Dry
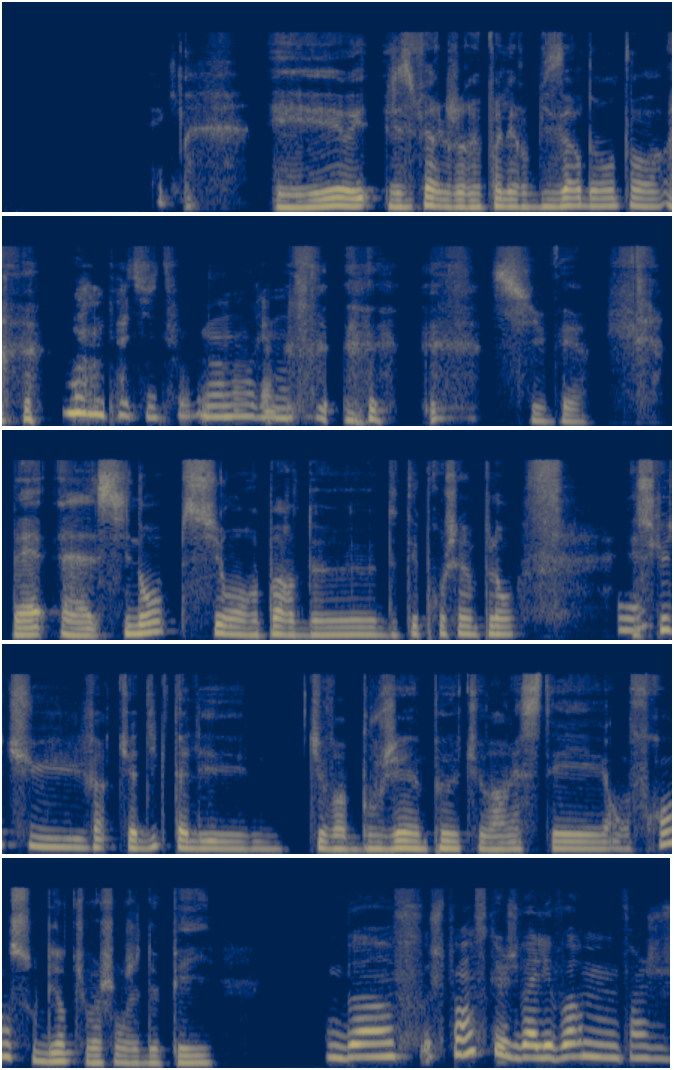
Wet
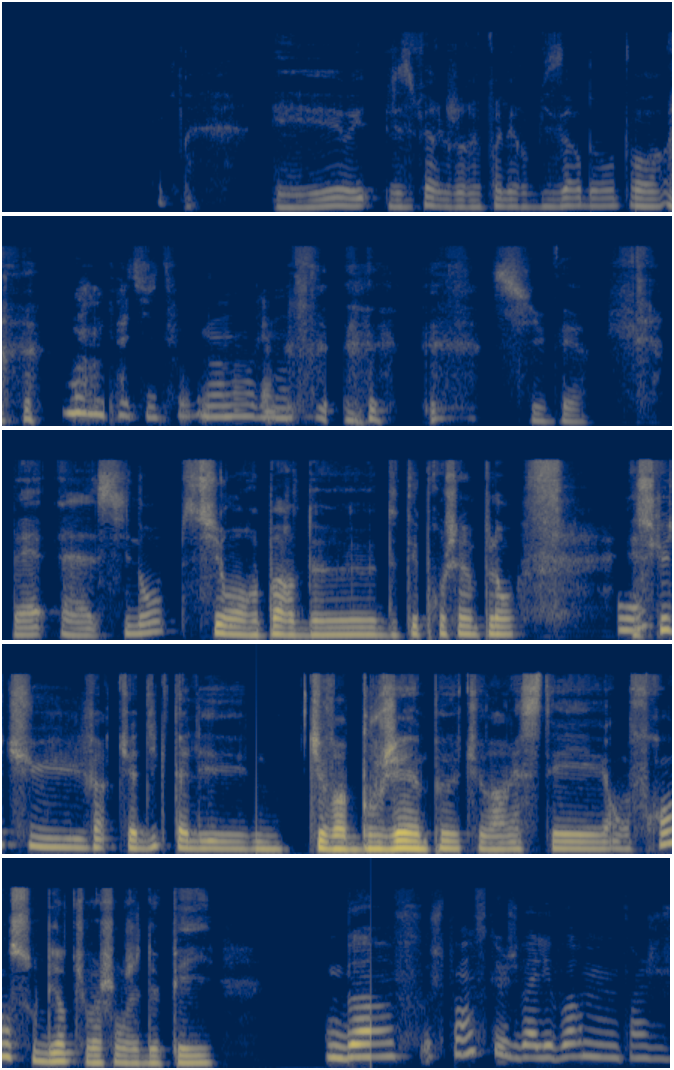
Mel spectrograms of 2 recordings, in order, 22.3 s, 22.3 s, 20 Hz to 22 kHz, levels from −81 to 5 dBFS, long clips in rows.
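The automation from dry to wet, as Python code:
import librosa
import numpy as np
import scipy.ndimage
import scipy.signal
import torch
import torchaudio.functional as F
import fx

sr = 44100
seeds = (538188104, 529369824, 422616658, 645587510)

y = fx.gain(x, sr, db=fx.steps((0.0, -15.5), (4.22, -7.5), (10.25, 2.0), (15.09, 10.0), (16.25, 2.5), (20.32, -10.0)))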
